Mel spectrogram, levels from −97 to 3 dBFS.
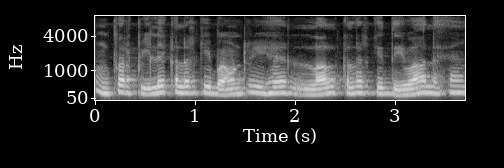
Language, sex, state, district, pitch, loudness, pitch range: Hindi, male, Bihar, Saharsa, 175 Hz, -19 LUFS, 155-185 Hz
